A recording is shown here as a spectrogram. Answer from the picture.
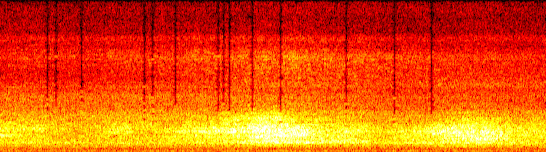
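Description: Outdoor background noise with two soft rushing swells, one about halfway through and a second shorter one near the end.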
